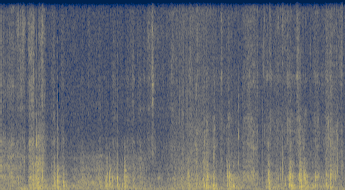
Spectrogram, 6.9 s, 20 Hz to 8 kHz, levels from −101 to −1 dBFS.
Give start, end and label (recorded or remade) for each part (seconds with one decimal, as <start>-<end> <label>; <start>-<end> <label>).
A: 0.0-6.9 recorded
